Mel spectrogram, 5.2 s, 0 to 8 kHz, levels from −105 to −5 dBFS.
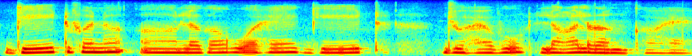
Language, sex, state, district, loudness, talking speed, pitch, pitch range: Hindi, female, Himachal Pradesh, Shimla, -15 LUFS, 160 wpm, 200 Hz, 190-215 Hz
